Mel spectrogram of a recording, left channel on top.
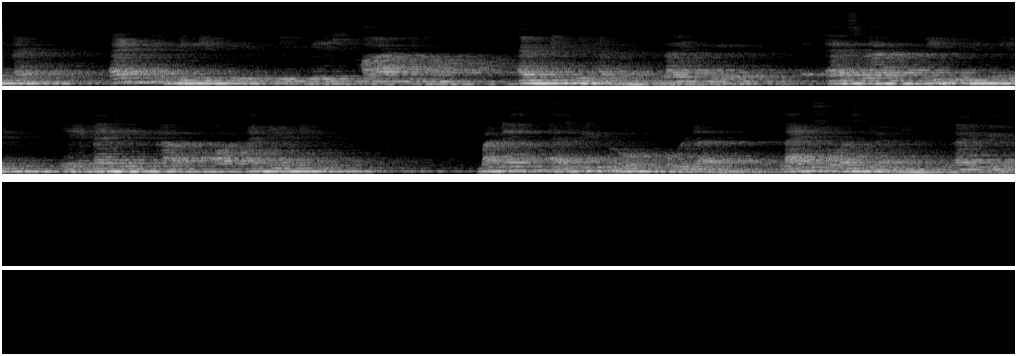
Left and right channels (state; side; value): silent; right; 57 dB below the other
